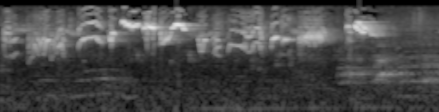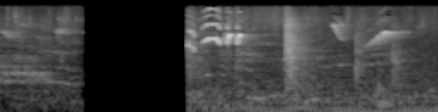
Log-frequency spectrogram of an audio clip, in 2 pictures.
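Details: Canary song for training cage birds: fast high looping whistles and trills, then a quieter stretch, a second of silence, and a renewed burst with a sharp click.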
